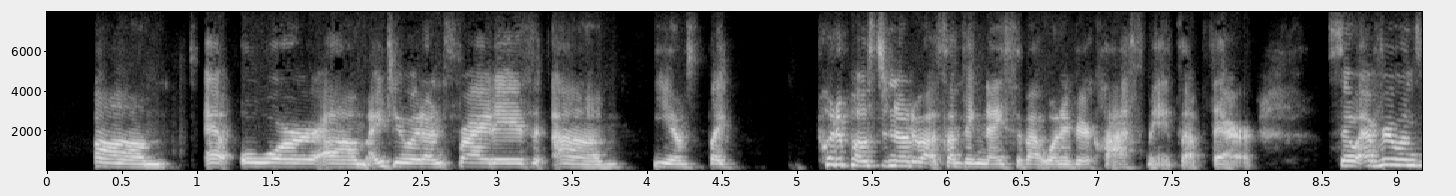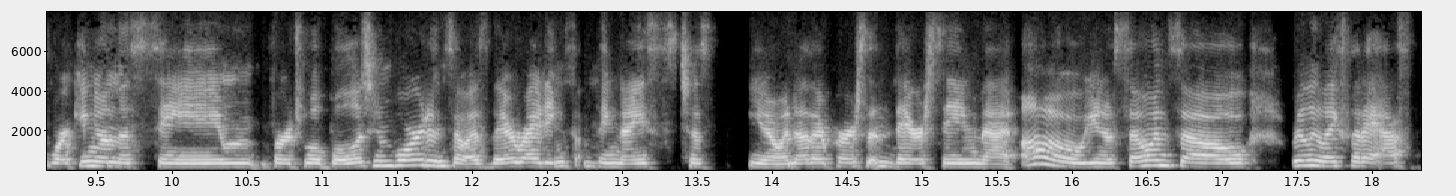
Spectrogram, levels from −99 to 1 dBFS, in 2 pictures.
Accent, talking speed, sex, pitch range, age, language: American, 195 wpm, female, 175-205 Hz, 20-39, English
